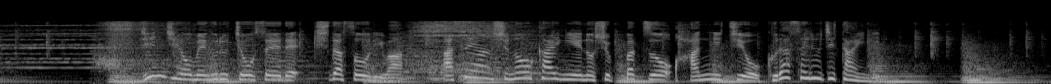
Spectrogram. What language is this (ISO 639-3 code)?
jpn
